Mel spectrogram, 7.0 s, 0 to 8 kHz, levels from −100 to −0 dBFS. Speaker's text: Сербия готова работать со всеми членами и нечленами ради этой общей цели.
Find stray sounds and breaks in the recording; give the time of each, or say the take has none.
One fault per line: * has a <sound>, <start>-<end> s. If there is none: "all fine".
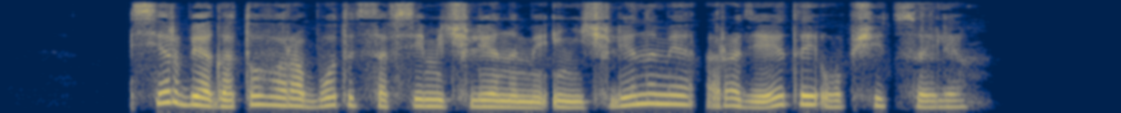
all fine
